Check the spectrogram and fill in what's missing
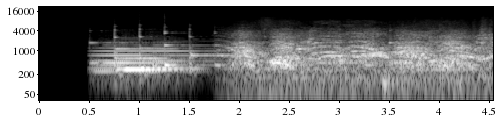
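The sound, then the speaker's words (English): A protest crowd cheers and shouts loudly in a dense, sustained roar, cheering the additional charges brought against Minneapolis police officers over the death of George Floyd. A steady tone with a few sharp rhythmic clicks comes just before it. “Protesters gathered in major cities across the country for another day yesterday, in many locations cheering the additional charges brought against Minneapolis police officers regarding the death of George Floyd.”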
